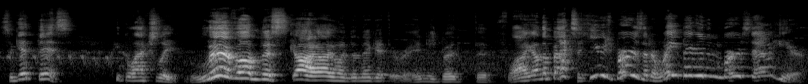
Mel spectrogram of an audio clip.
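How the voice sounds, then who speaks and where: Surfer-dude rock creature with a hillbilly twang , voiced by a let's player: bright, swooping drawl, says "bud" a lot. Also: medium pitch, huge pitch swings, normal speed, reverberant, a little hiss or hum, voice pushed up, exaggerated voice. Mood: laid-back. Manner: calls the listener "bud". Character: excitable male rock creature who talks like a surfer.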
